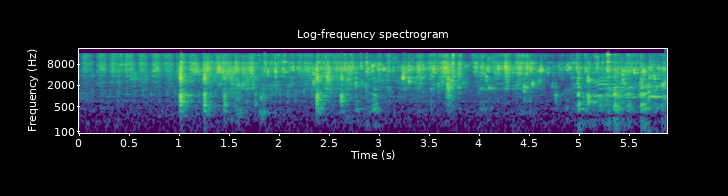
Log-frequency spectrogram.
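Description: Water trickles and splashes into a basin.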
